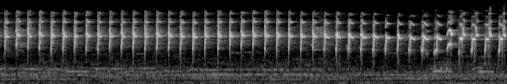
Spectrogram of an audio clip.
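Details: Rapid, steady string of high, sharp lovebird chirps about seven per second, evenly spaced and loud, in the Kebon Kopi singing style, over a quiet low background hum.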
